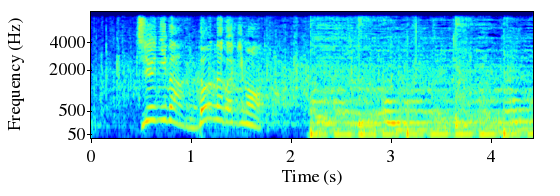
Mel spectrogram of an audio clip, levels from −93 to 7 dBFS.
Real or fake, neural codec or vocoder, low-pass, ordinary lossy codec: fake; codec, 16 kHz, 8 kbps, FreqCodec, larger model; 7.2 kHz; none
